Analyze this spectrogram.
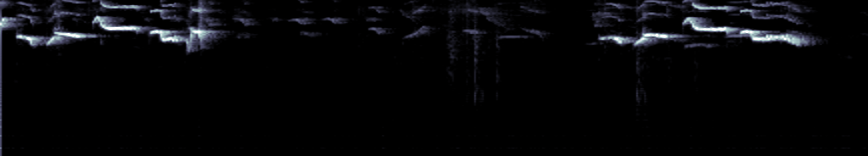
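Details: Oriental magpie-robin, a white-breasted kacer from a breeding farm, pouring out loud, fluid whistled phrases with rapid trills and slurs. A short pause of soft chirps separates two bursts of song.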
